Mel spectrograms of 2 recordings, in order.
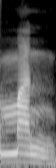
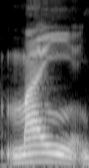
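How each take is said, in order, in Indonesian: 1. Bunyi "n" diucapkan dengan jelas di akhir. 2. Bunyi "n" menyatu dengan "y" yang mengikutinya. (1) "jangan dibaca man" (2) "Jadi dibaca mai"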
